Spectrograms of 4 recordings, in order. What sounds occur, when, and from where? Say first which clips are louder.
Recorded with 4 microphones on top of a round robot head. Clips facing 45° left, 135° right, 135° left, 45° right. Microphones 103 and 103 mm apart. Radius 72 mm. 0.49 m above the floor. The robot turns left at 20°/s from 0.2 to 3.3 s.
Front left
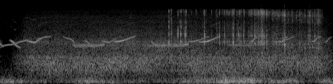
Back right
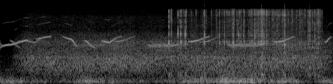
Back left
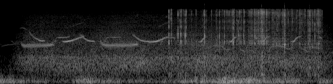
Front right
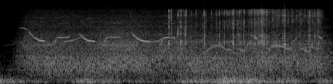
1.7 s tearing paper: even, front right 2 dB; 150° right; by 3.2 s 175° left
